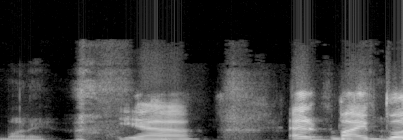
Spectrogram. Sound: chuckles

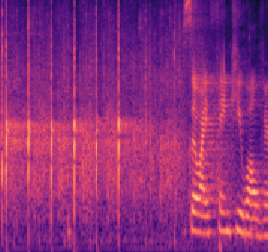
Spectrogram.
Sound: applause

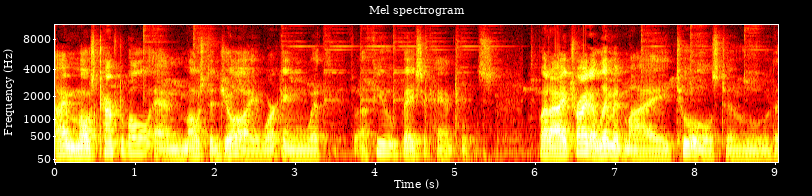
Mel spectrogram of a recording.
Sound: sound of hammering tool continues

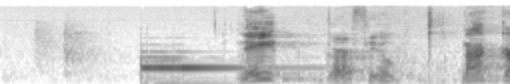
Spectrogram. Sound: ding

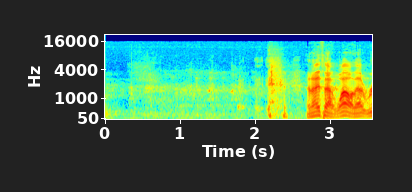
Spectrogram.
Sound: congregation laughing

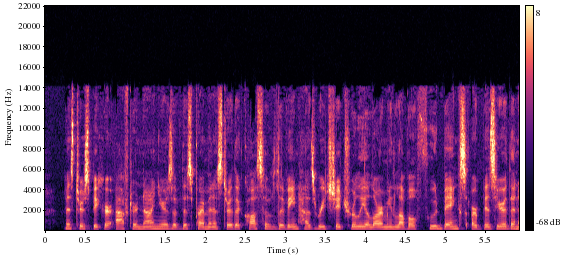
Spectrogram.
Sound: speaking French

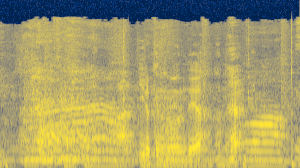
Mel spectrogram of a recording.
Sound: hee hee

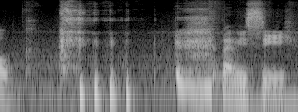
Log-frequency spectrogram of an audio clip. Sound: laughs

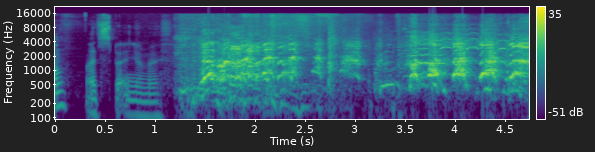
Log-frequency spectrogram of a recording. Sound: people laughing

